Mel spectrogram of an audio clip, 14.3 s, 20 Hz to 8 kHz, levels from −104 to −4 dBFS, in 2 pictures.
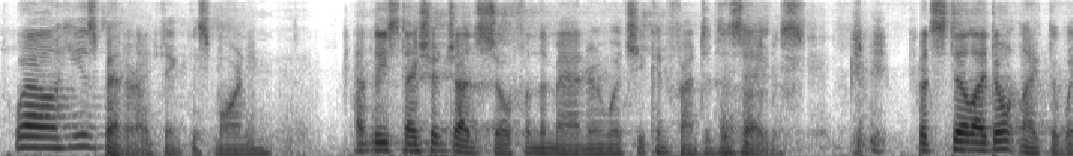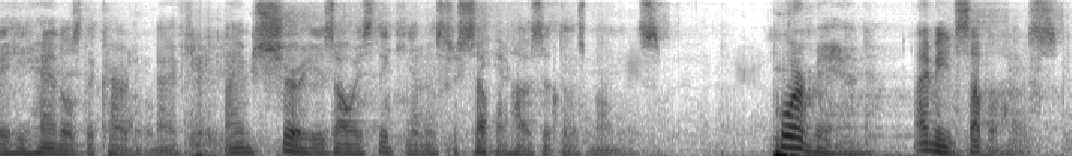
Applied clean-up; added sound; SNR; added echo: neural separator model SepFormer DNS4.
